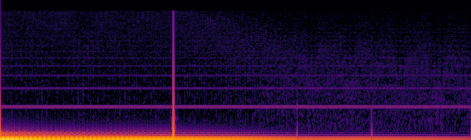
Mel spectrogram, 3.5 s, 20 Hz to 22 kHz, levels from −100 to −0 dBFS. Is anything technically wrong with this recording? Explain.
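Yes. At 1.3, 2.23 and 2.79 s the sound jumps abruptly forward with no gap, skipping about 0.1 s, 0.3 s and 0.1 s respectively. This is likely a dropped buffer (overrun): samples were overwritten before being read, and the remaining audio was spliced straight together.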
